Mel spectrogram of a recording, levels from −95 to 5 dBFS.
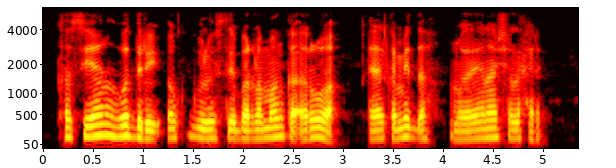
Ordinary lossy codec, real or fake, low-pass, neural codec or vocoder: none; real; 5.4 kHz; none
